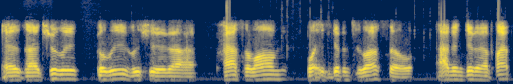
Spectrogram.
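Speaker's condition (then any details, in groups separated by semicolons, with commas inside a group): Muscular dystrophy; congenital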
